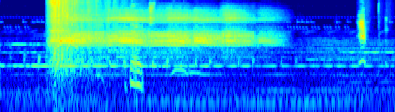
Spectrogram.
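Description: Crows caw in the video game Noel the Mortal Fate, a loud, harsh burst of overlapping calls lasting a few seconds before fading, followed by a brief sharp click.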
